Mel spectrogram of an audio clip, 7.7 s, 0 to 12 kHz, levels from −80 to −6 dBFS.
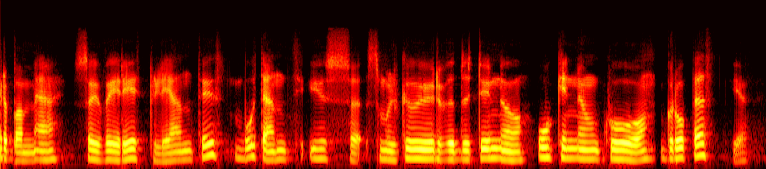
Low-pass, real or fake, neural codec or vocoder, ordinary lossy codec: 7.2 kHz; fake; codec, 16 kHz, about 1 kbps, DyCAST, with the encoder's durations; MP3, 64 kbps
